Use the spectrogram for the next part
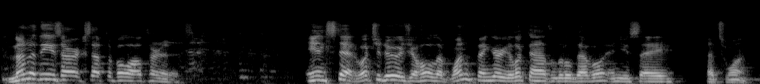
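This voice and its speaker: A man's voice: a little high, fast talker, a little mellow. An older man giving a humorous parenting lecture to an audience, with a dry storytelling delivery and punchy lists. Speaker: parenting workshop speaker. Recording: dull lo-fi recording of a talk.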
